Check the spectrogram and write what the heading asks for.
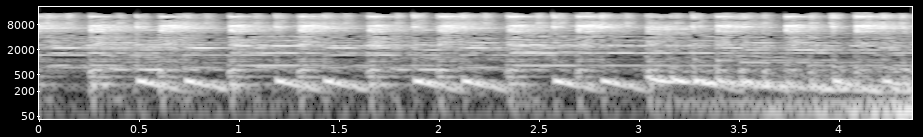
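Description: Live Adivasi DJ band music: a break in which electronic drum pads play a run of quick hits that each drop in pitch, about three a second, ending in one longer falling note, over steady cymbal ticks and without the bass drum.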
